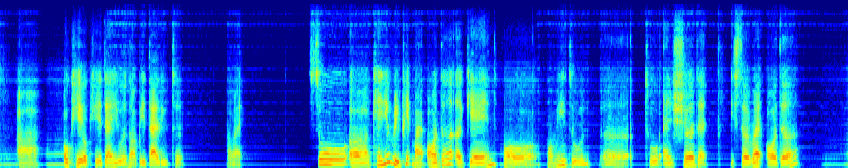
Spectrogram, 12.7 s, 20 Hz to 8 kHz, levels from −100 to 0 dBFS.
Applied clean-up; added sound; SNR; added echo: neural mask model RNNoise.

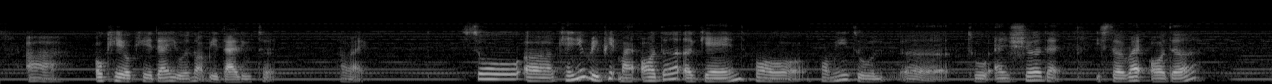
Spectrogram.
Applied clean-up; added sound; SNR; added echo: none; Wind instrument, woodwind instrument + Harmonica; 17 dB; none.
